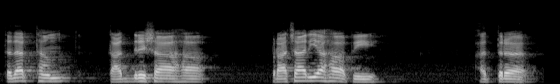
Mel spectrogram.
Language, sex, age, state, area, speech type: Sanskrit, male, 30-45, Rajasthan, urban, spontaneous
